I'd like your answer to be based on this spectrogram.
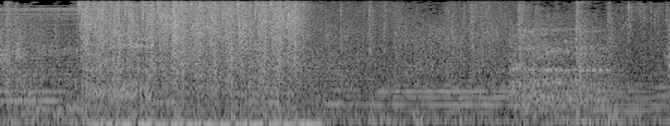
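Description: Shotgun fire in the Destiny video game: a couple of loud, booming blasts spaced a few seconds apart over a dense, busy layer of game combat noise.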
